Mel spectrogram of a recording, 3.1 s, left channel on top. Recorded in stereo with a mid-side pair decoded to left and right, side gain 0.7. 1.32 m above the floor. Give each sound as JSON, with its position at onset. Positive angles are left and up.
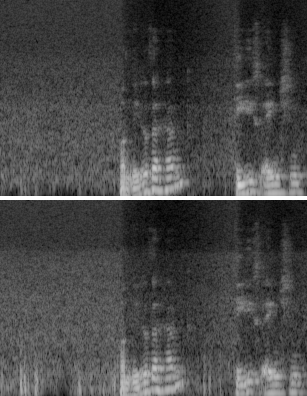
{"t": 1.2, "sound": "a man speaking", "azimuth_deg": 5, "distance_m": 0.6}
